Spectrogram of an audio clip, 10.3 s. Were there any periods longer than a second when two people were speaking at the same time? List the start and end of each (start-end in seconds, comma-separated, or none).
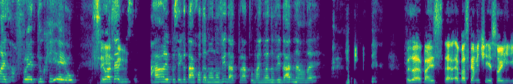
none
